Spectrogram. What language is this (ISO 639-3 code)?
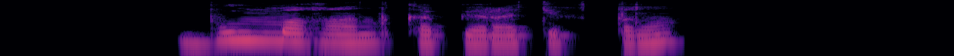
bak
